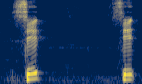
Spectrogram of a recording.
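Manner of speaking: stern repeated sit commands; firm dog command. Real, not acted. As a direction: make the dog obey.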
